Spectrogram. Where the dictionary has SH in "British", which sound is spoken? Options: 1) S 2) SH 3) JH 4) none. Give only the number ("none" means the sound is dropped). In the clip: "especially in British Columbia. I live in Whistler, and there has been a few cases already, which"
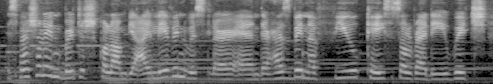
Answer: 2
